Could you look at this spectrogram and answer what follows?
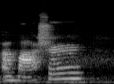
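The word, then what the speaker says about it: Amacher: Amasher, A as in Apple, M-A-C-H-E-R.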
